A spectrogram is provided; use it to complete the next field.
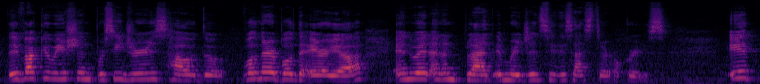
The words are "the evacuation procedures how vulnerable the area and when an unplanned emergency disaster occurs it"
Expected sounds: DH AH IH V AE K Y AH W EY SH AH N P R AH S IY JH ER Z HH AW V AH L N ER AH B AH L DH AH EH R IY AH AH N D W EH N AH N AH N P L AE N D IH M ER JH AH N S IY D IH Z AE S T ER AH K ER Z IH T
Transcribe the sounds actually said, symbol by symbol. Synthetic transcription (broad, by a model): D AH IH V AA K Y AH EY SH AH N P R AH S IY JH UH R HH AW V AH L N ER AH B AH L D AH EH R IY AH AH N D W EH N AH N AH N P L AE N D IH M ER JH AH N S IY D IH S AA S T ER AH K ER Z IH T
